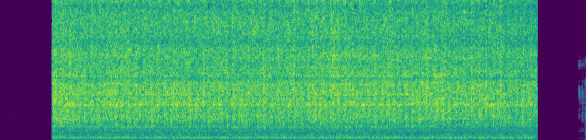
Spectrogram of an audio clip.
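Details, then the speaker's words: Idling direct-injection engine with busy, fast ticking over the hum from a louder-than-normal high-pressure fuel pump, which doesn't necessarily mean the pump is faulty; a mechanic's stethoscope can isolate it. "I louder than normal High Press fuel pump doesn't necessarily indicate an issue with the fuel pump"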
